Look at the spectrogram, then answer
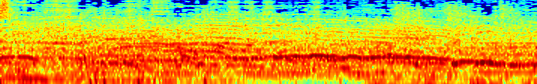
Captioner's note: cheers and applause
